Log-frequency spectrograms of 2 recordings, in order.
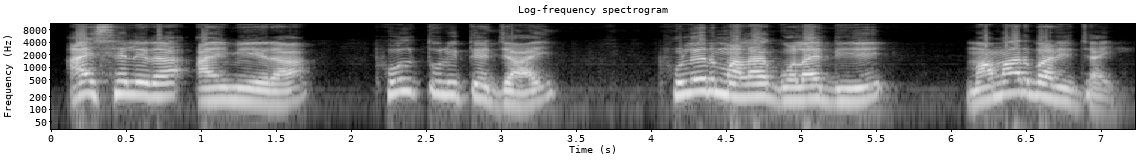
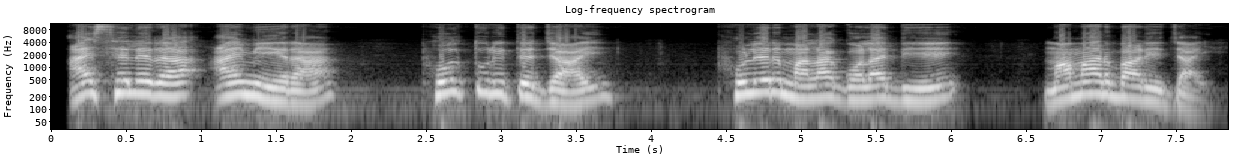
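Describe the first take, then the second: The two takes are said the same way.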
